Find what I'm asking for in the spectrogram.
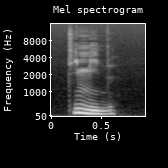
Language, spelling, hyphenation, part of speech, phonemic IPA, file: French, timide, ti‧mide, adjective, /ti.mid/, Fr-timide.ogg
- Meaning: shy, timid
